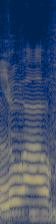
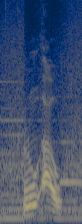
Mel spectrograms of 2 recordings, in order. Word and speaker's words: luau: hawaian language speakers perspective so Lu it's often mispronounced as luau right which isn't accurate at all so keep that in mind not luau but luau sounds more haai why why did I choose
